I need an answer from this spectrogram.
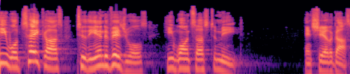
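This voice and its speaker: With little sound behind him, a man is talking. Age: 60s. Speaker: preacher. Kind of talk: sermon. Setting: university chapel with audience.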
